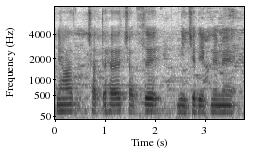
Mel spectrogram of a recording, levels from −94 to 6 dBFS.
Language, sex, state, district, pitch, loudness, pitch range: Hindi, male, Bihar, West Champaran, 135 Hz, -17 LUFS, 125-135 Hz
